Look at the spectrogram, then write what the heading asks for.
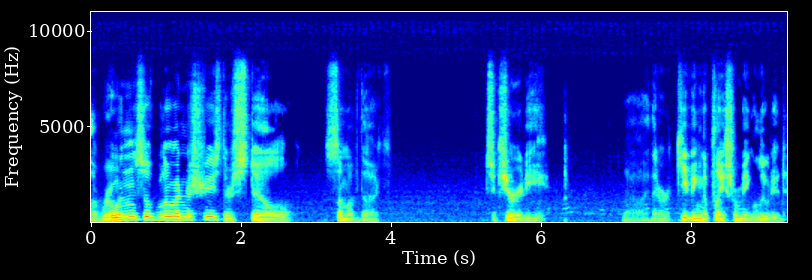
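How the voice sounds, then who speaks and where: Using a put-on character voice, a man speaks at a fairly low pitch. His pace is moderate, broken by long, frequent pauses. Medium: actual play. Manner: casual, wry.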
